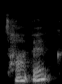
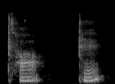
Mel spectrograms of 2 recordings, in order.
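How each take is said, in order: First: Said in the usual way. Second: "Topic" as two separate beats, top, ic; broken into syllables. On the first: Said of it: "let's say the word topic". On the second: Shown as a demonstration. Teacher breaking the word apart, "Topic" in separated syllables. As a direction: pause between the halves of "Topic". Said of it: "Let's break it apart".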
